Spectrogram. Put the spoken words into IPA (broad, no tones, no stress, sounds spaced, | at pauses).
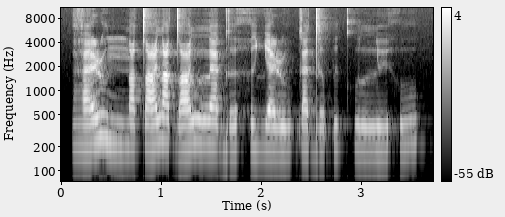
ɦ a ɭ u nː u tˤ e l e dˤ o lː a ɡ ə h ə ʎ a ɭ u ɡ a d ə p ɪ kʷʰ ə lː y h u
